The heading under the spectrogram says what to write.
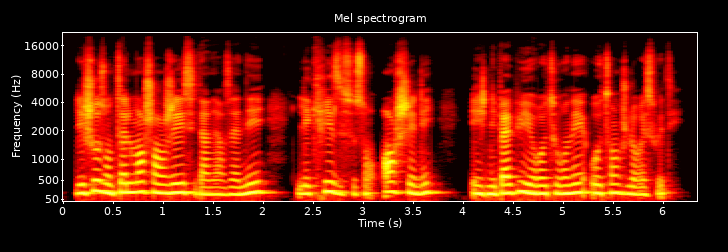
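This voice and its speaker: In a very clean recording with a silent background, a woman speaks fairly quickly at a medium pitch, her voice somewhat breathy and her intonation flat and monotone. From France, Paris suburbs (Essonne). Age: 30s. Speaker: podcast host. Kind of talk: scripted narration.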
